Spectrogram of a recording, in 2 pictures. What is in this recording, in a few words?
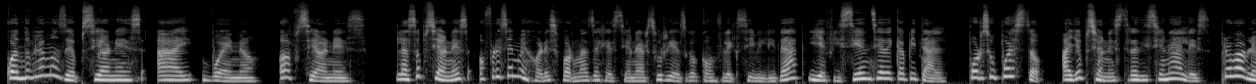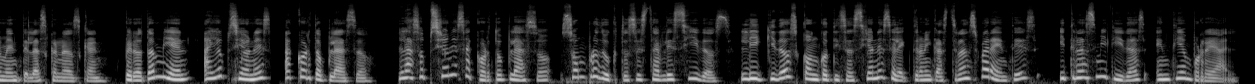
Explainer Video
